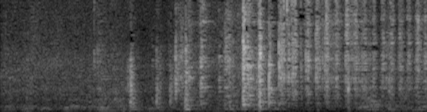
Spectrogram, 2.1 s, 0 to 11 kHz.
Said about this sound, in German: So können Sie zum Beispiel ein Billett der Zone 10 anwählen und schon können Sie zahlen, nur noch Münze einwerfen und schon kommt das Billett heraus.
